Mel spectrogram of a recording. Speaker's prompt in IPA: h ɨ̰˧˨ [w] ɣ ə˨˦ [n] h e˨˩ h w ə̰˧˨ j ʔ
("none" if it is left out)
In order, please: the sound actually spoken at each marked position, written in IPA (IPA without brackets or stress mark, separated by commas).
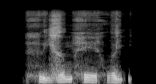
j, m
